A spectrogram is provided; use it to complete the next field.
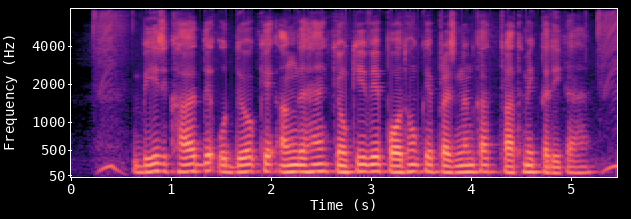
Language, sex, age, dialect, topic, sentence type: Hindi, male, 18-24, Kanauji Braj Bhasha, agriculture, statement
